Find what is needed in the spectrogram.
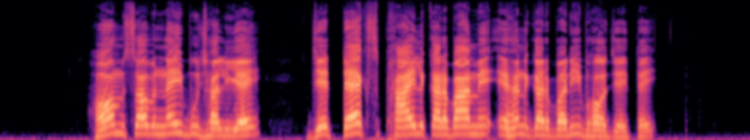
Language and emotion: Maithili, disgusted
